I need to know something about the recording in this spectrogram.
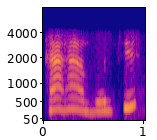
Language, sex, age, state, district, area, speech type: Bengali, female, 18-30, West Bengal, Cooch Behar, urban, conversation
